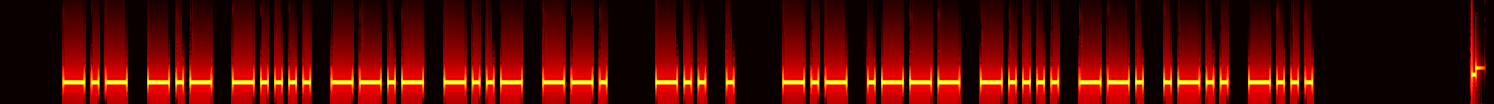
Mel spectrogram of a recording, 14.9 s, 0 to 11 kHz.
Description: Morse code, heard as a keyed tone, about 17 wpm, 700 Hz. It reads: KK6QXG DE KJ6GLB
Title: USA Callsign DE Callsign - 6 Characters - 17wpm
